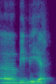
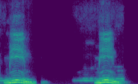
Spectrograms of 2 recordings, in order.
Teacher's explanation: Dari dua bibir, tapi bibir atas bawah itu lebih ditekan daripada mim.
